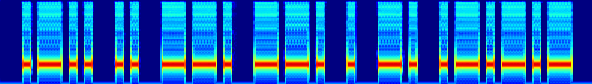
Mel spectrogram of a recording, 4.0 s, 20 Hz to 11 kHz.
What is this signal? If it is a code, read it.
Morse code, heard as a keyed tone, about 23 wpm, 800 Hz. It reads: LIGGEN.
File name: HOLLANDAIS texte clair 1 vitesse 22 mots minute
